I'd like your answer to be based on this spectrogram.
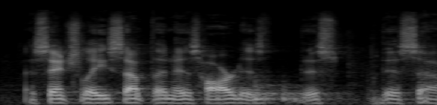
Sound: knocks on podium

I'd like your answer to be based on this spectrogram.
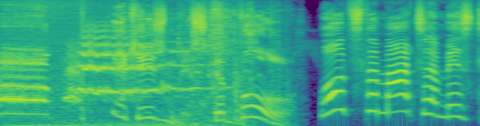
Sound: tires screeching

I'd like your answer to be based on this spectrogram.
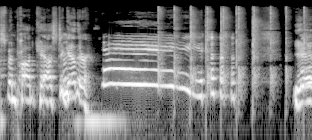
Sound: chuckles

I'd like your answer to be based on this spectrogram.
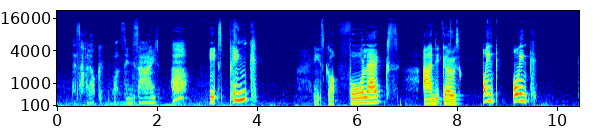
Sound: gasps

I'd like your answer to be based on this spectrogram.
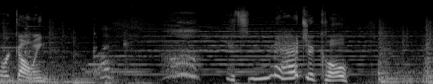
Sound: gasping

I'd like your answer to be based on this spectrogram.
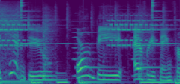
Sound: app notification chiming

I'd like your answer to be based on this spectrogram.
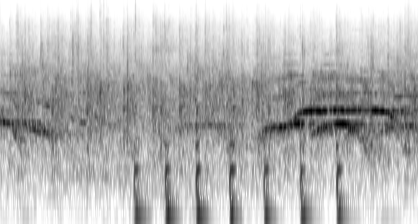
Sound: gavel pounding; audience applause continues

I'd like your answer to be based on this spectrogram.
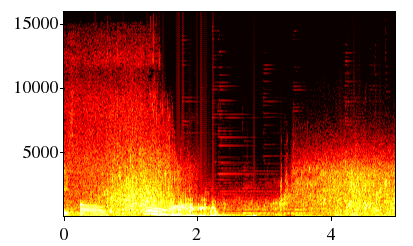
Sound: water gurgles

